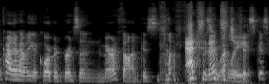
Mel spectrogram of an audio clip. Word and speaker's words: Bernsen: Corbin Bernsen, I think, is correct? Bernsen. Oh my god, I'm so sorry. I always think there's a T in there, and there's not.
